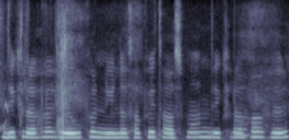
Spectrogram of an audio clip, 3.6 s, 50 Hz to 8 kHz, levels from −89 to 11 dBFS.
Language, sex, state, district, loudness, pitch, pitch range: Hindi, female, Chhattisgarh, Sukma, -21 LUFS, 245 Hz, 235-260 Hz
